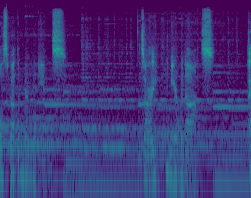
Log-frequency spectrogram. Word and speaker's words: Myrmidons: The Myrmidons were the army of Achilles. Which way is it supposed to be pronounced? Is it Myrmidons or Myrmidians?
